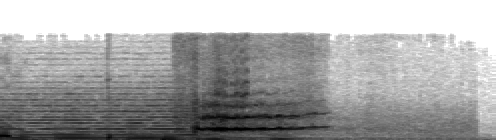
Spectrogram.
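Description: Car tyres squeal briefly under hard braking about a second in, in a slightly rising high note that lasts about half a second before the sound cuts off abruptly. Dramatic background music plays underneath.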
